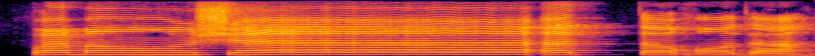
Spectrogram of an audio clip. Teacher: شاء اتخذ، شاء پہ جو ہے مد ہو رہی ہے، مد متصل، حروف مدہ کے بعد حمزہ اسی کلمے میں ہے تو مد متصل یعنی 4 الفی مد ہے، ہم نے اس کو 4 حرکات کے برابر کھینچ کر پڑھنا ہے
